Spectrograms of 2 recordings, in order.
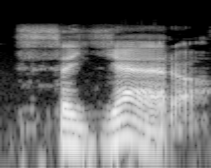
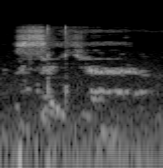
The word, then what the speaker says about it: سيارة: Sayyara for car. Sayyara. مدينة. Medina, city. سيارة. Sayyara. مدينة. Medina. سيارة. Listen to the different quality of the vowel, those final syllables.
